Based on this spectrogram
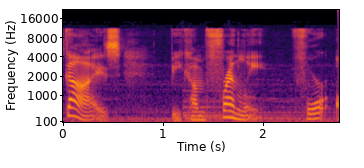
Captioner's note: plane humming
